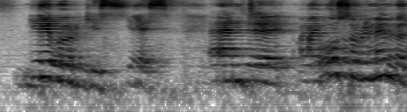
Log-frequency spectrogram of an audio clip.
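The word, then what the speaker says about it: Geevarghese: Gevorgis, yes.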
